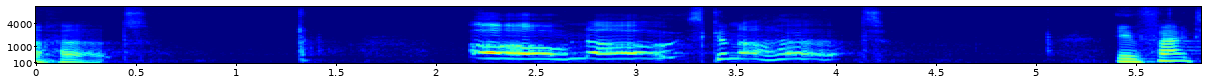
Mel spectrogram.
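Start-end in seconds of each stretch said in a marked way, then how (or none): 2.2-4.2 squeaky, high mock panic; hammed-up dread in a much higher voice; mock fear. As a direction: whimper it like a scared child. Imitating own fearful reaction.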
